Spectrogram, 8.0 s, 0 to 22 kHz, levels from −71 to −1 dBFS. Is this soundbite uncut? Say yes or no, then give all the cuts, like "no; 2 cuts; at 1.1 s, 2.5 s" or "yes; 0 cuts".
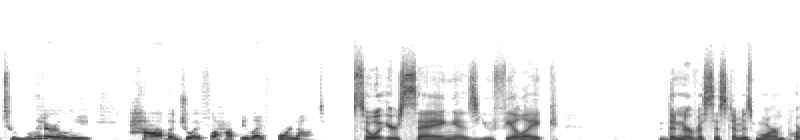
no; 1 cut; at 3.5 s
